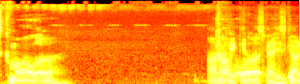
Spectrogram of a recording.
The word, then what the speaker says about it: Kamala: You're not saying it right, by the way. It's Kamala.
